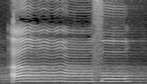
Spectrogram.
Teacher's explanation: Cara bacanya, nunnya disamarkan kemudian siap-siap menuju ke huruf fa. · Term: ikhfa awsat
